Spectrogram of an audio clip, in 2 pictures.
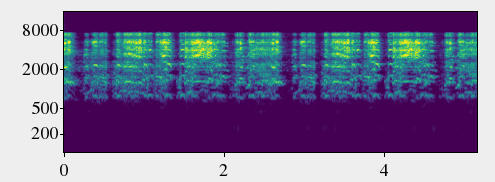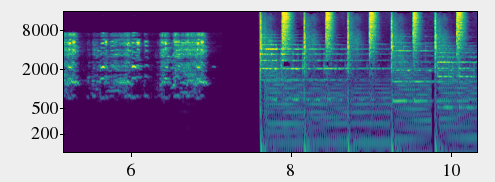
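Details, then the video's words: Goose honks in rapid harsh bursts for about seven seconds, then a short silence before loud rhythmic music takes over to the end. "How does a Goose sounds"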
